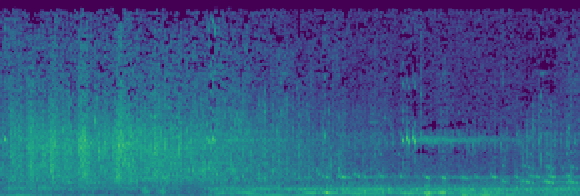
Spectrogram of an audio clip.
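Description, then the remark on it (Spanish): Water trickles and gurgles steadily, a soft continuous pour with bubbling splashes, moderately quiet, with no voices present. “agua”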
